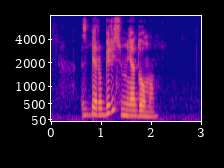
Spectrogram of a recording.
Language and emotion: Russian, neutral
